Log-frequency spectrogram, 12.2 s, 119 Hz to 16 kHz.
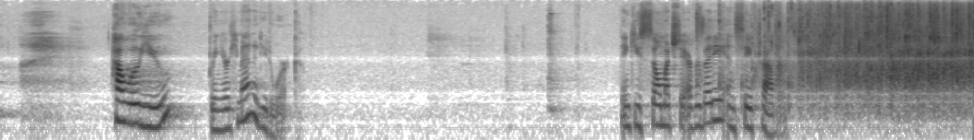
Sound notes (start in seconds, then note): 10.0 applause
